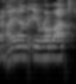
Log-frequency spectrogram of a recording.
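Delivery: slow, stiff robot speech; toy robot voice. Pretend. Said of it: "Beep, boop".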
